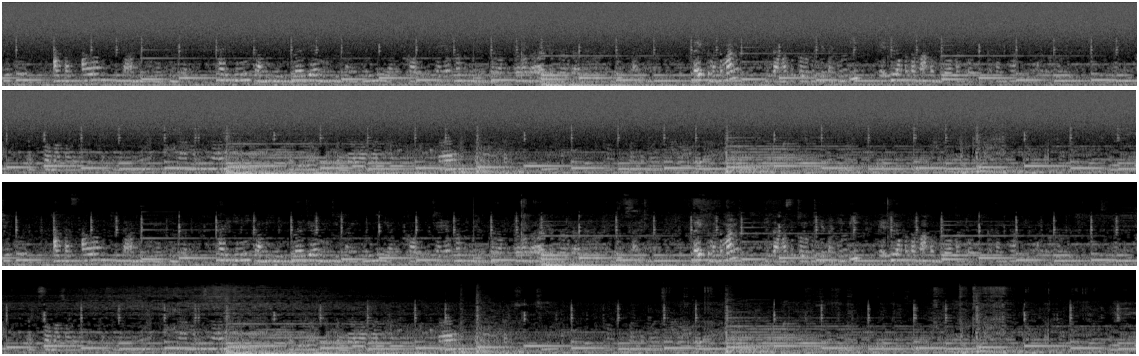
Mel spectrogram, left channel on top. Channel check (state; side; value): noise; left; hiss, 2 dB below the sound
